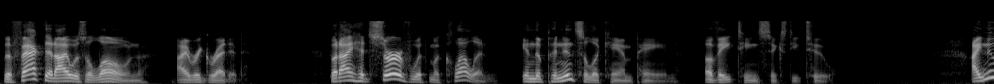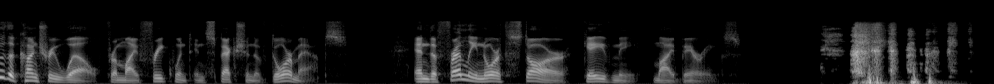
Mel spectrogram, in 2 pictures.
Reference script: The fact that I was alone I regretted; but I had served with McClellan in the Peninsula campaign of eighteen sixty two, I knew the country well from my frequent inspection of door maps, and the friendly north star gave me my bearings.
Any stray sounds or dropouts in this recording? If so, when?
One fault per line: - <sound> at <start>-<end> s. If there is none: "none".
- laugh at 18.1-19.7 s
